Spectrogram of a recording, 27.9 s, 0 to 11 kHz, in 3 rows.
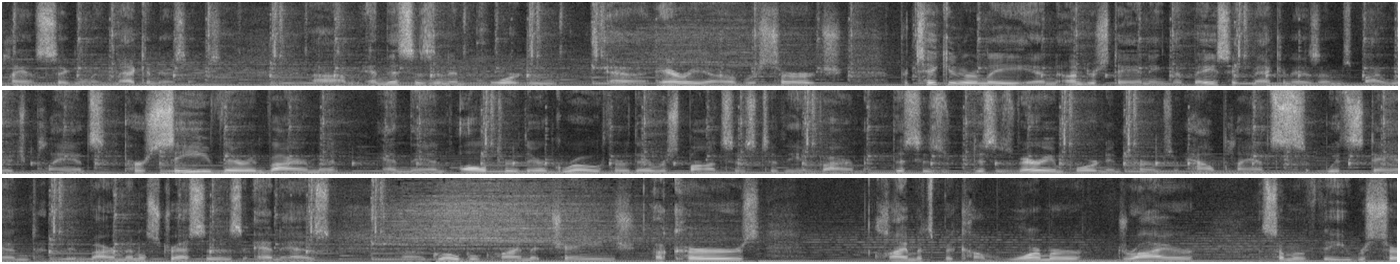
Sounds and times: Speech: 0.0s - 1.5s, 2.1s - 23.7s, 24.4s - 27.9s
Music: 0.0s - 27.9s.

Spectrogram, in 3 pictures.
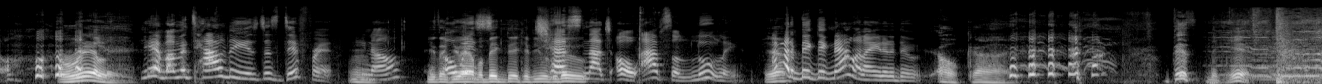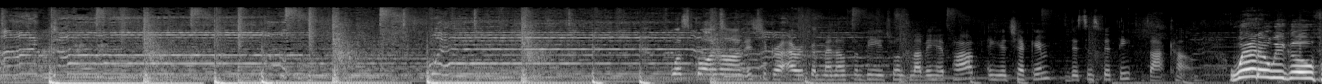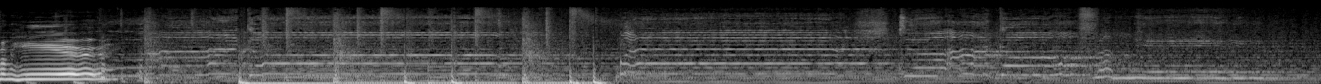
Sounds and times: Background music: 0.0s - 39.6s
Speech: 0.6s - 1.6s, 3.5s - 6.5s, 7.7s - 8.6s, 9.3s - 10.1s, 20.0s - 24.1s, 25.6s - 27.7s.

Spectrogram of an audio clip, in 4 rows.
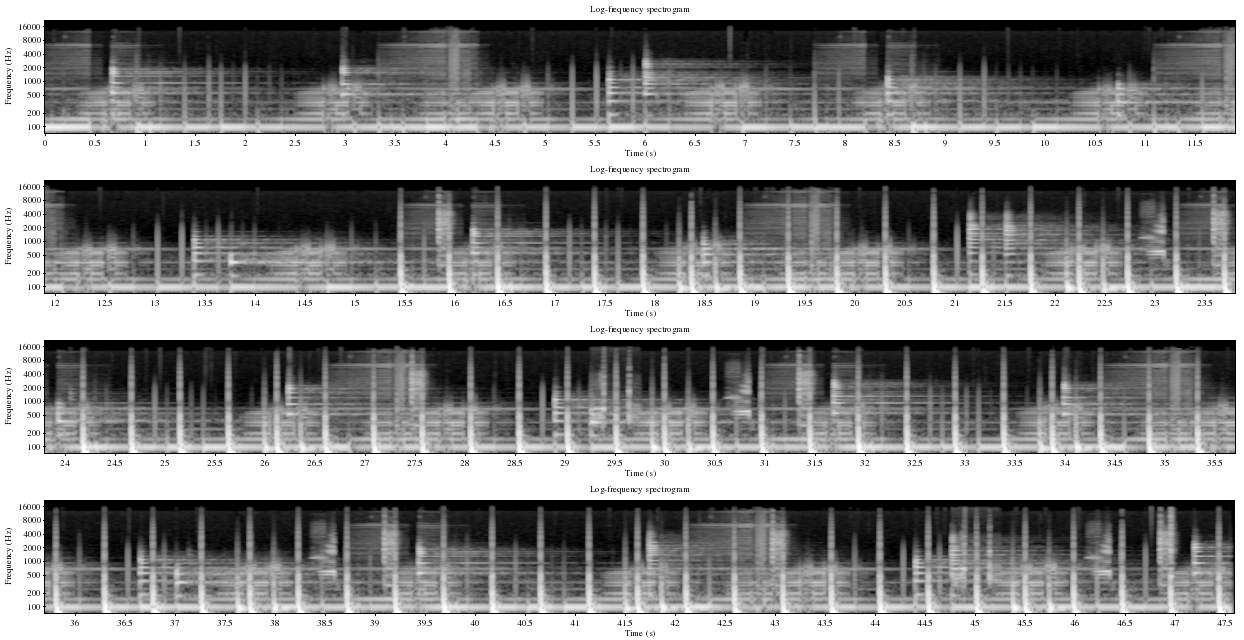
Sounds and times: Music: 0.0s - 47.5s.

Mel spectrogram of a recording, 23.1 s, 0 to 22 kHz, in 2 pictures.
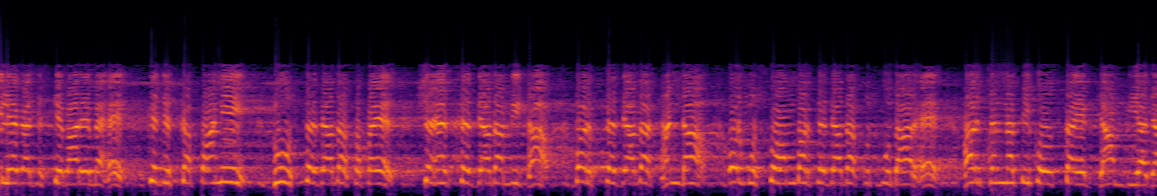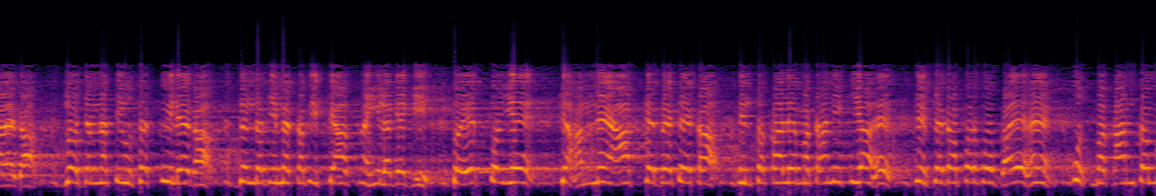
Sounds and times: Male speech, man speaking: 0.0s - 23.1s
Narration, monologue: 0.0s - 23.1s.

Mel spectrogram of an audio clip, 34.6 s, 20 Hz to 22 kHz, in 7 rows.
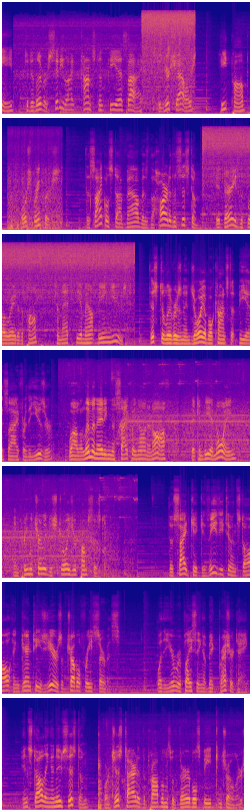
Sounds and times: Speech: 0.0s - 22.0s, 23.2s - 27.2s, 27.9s - 34.6s
Music: 0.0s - 34.6s.

